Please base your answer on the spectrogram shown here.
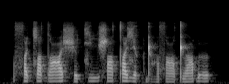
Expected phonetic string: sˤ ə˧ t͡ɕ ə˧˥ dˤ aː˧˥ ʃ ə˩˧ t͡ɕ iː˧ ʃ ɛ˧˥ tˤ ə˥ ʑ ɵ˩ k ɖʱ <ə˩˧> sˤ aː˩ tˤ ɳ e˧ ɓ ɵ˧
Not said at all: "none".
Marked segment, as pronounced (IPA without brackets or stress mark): ə˩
